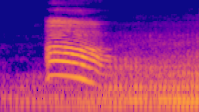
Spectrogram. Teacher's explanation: अ। जब इसकी वायु का निकास होता है तो मुंह और नाक दोनों से होता है, लेकिन जो मुंह है वो पूरा खुलता है। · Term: अनुनासिक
